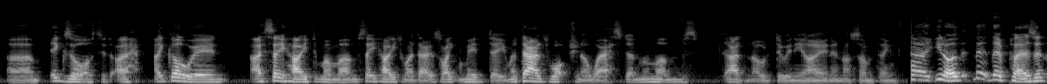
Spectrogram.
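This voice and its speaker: A man's voice: mid-range voice, fairly bright tone, highs cut off. A British man telling a personal story casually, often stammering and repeating his words as he goes. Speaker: storyteller, channel host.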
